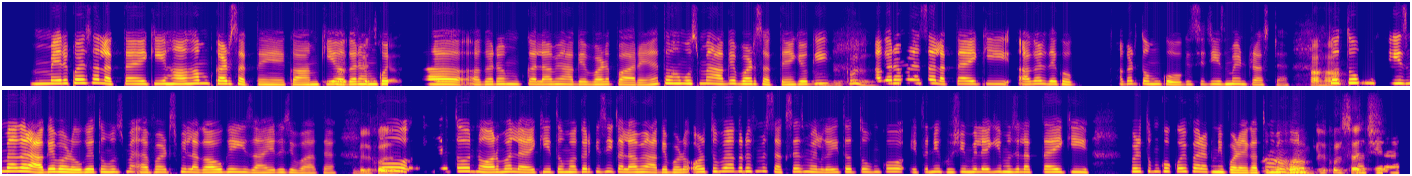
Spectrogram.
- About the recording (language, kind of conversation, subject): Hindi, podcast, करियर बदलने का बड़ा फैसला लेने के लिए मन कैसे तैयार होता है?
- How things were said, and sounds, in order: in English: "इंटरेस्ट"; in English: "एफर्ट्स"; in English: "नॉर्मल"; in English: "सक्सेस"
